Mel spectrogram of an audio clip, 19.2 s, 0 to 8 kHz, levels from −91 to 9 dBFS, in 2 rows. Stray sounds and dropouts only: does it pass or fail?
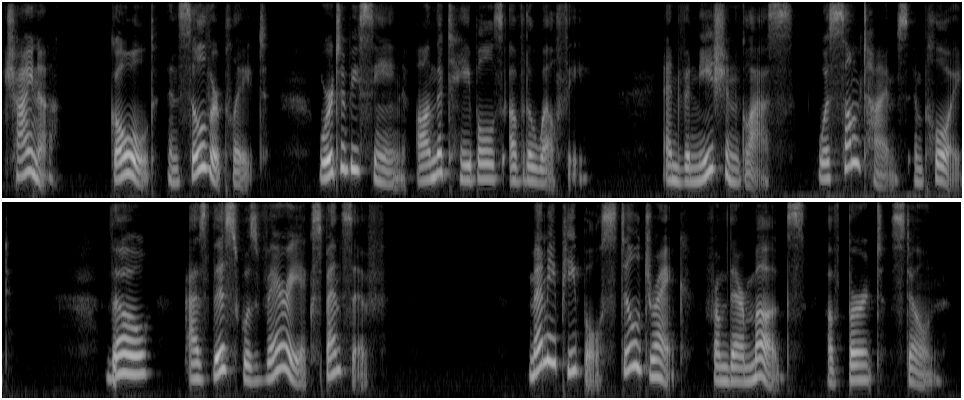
pass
